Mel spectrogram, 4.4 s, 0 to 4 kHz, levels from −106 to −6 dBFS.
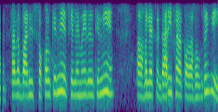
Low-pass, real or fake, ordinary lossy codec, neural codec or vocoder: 3.6 kHz; real; none; none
